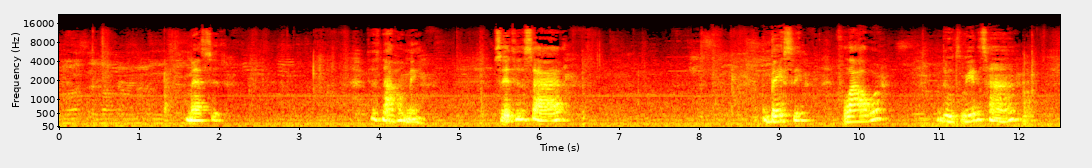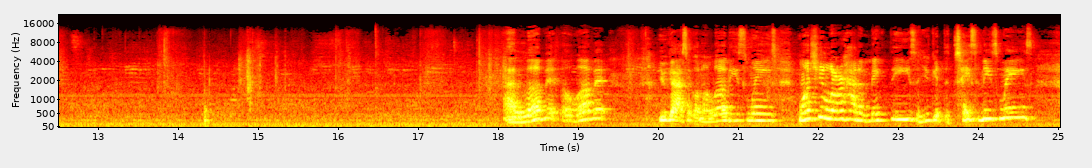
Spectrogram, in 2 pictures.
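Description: Hands press chicken pieces into dry breadcrumbs with a soft rustle.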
